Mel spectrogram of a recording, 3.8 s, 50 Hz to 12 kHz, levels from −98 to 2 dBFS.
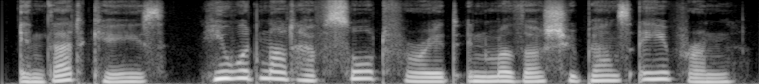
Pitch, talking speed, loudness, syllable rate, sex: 205 Hz, 220 wpm, -18 LUFS, 5.0 syllables/s, female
